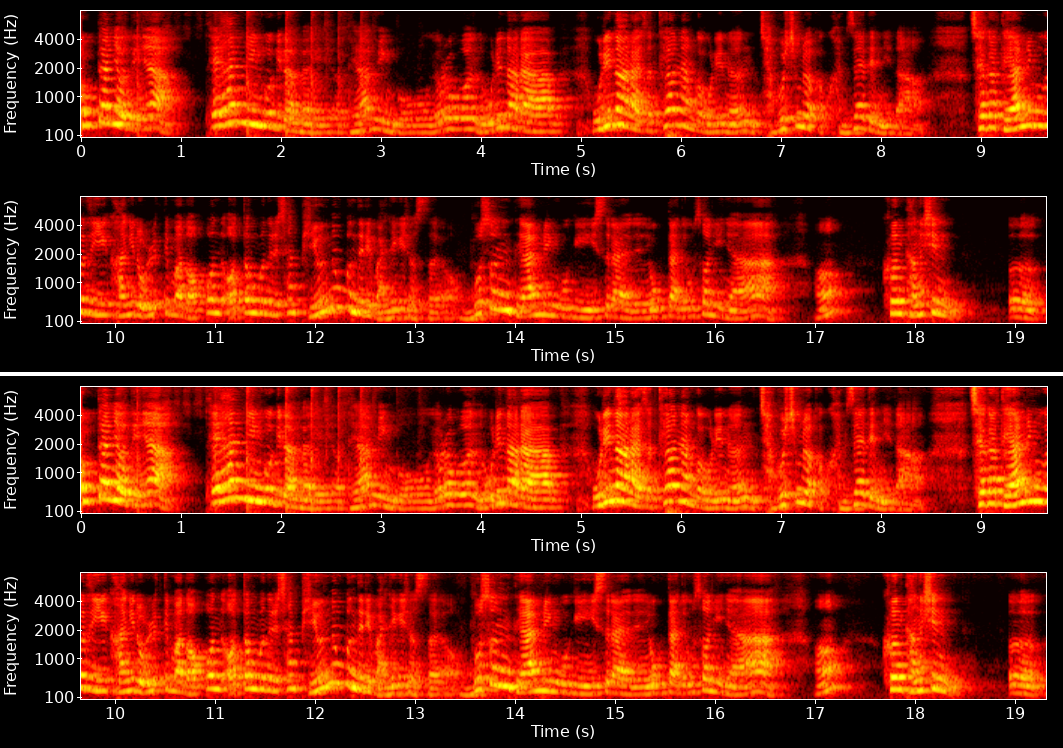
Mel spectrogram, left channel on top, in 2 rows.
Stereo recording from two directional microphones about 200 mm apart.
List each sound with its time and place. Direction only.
0.1 s a sound: 5° right (ahead or behind)
1.3 s a woman's voice: 5° right (ahead or behind)
3.8 s a woman's voice: 15° right (ahead or behind)
17.7 s a woman's voice: 15° right (ahead or behind)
